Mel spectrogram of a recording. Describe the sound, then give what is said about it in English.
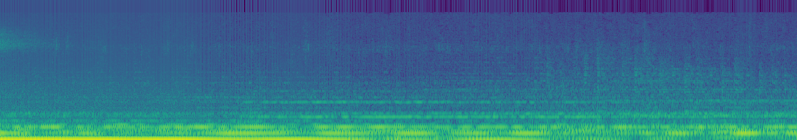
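Steady rain patters on hard surfaces in a city of tall buildings and neon signs, a continuous dense wash of sound with a low droning hum beneath it, holding constant throughout before easing slightly in volume. “The rain provides a constant background noise.”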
